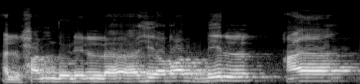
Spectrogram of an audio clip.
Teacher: Huruf ain ya. Ya, huruf ain dibaca hamzah.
